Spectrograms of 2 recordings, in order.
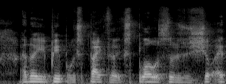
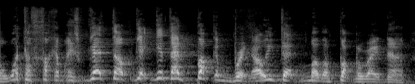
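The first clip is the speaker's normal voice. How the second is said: mock angry self-pep; 9 semitones higher than usual. Pissed at his own fear, firing himself up in pitched-up mock rage. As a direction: fire yourself up in half-mock rage. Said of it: "sometimes I get so pissed that I'm scared".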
